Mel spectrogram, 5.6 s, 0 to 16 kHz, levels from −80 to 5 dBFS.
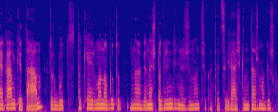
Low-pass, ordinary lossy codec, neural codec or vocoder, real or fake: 14.4 kHz; Opus, 16 kbps; vocoder, 44.1 kHz, 128 mel bands every 512 samples, BigVGAN v2; fake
